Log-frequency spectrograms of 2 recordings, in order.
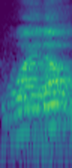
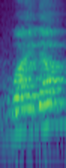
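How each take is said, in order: Both takes have the same delivery.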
